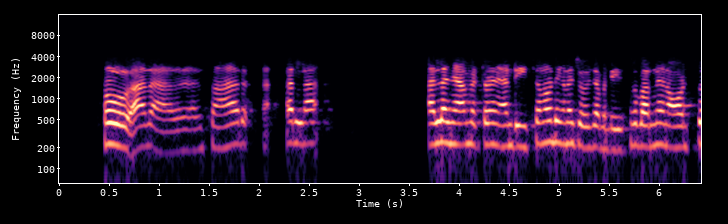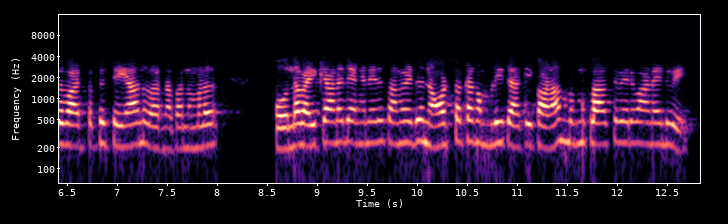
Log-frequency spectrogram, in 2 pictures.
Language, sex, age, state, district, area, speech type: Malayalam, female, 30-45, Kerala, Pathanamthitta, rural, conversation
